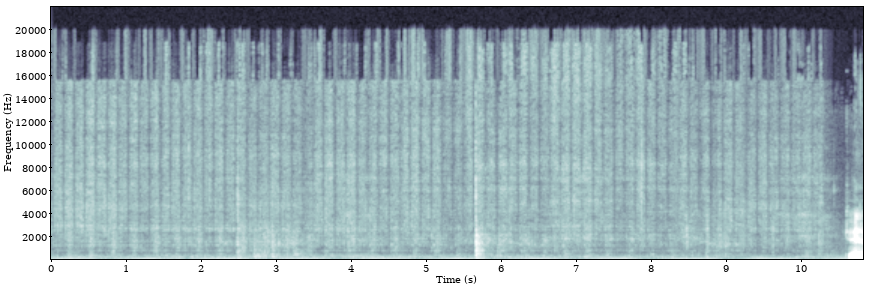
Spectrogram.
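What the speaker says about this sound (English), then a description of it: "Cleans up a fretboard, and the fret's all nice and shiny." A guitar fretboard and frets are rubbed clean with a cleaning product in a steady, quiet, continuous scrubbing. It is close and low in level, with a couple of small knocks and a brief louder rustle at the very end.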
